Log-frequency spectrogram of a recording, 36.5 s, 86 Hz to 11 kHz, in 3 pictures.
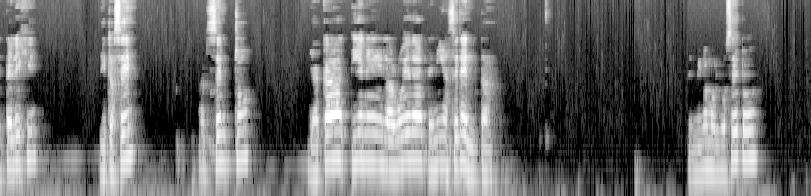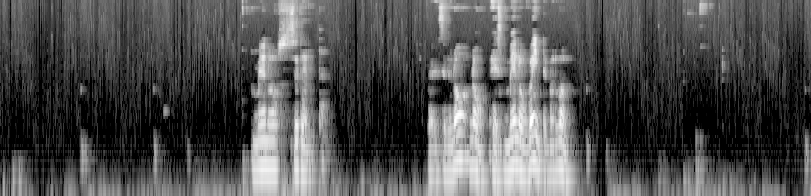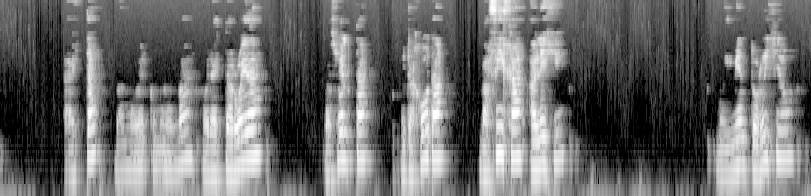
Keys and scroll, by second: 1.3 c, 7.0-7.9 typing, 7.9 Return, 12.2 e, 15.6-17.0 typing, 21.6-22.9 typing, 30.0 j.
